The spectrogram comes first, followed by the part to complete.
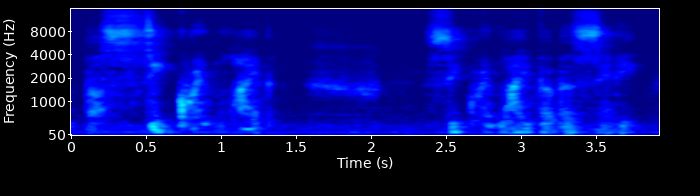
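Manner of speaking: breathy secretive whisper of the subtitle; dramatic whisper. Acted. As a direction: hush it like a secret. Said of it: "dramatic whisper of the title".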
